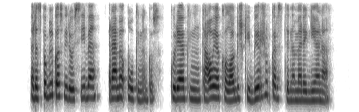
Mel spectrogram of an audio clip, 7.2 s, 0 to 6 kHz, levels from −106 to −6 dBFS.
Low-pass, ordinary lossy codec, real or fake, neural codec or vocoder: 5.4 kHz; AAC, 48 kbps; fake; codec, 16 kHz, 4 kbps, FreqCodec, larger model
